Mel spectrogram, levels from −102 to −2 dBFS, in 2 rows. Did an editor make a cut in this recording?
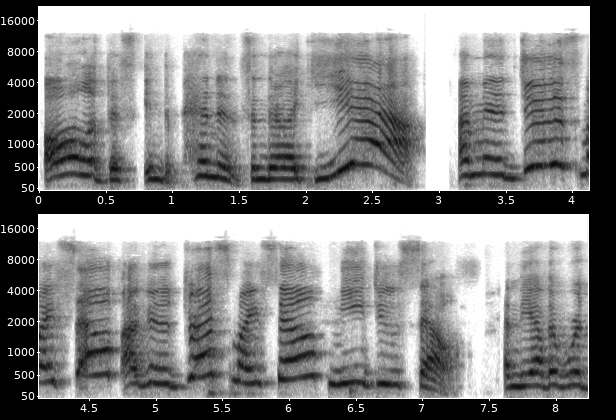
no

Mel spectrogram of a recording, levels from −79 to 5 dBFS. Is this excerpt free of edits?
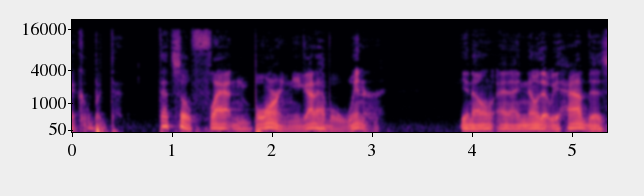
yes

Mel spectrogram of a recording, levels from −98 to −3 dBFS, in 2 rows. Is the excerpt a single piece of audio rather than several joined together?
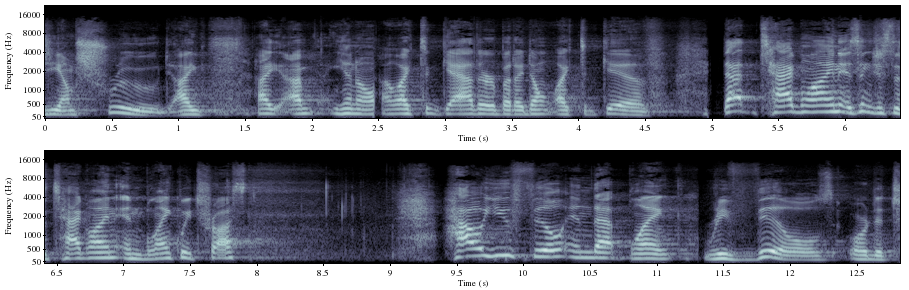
no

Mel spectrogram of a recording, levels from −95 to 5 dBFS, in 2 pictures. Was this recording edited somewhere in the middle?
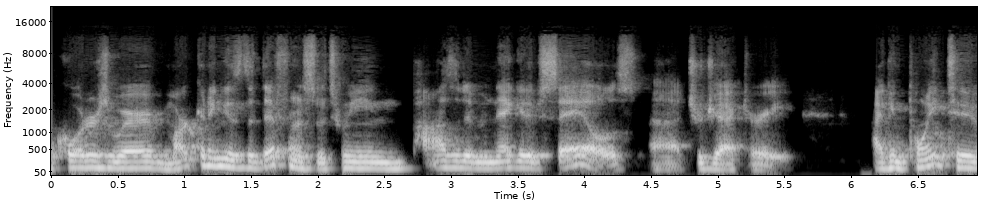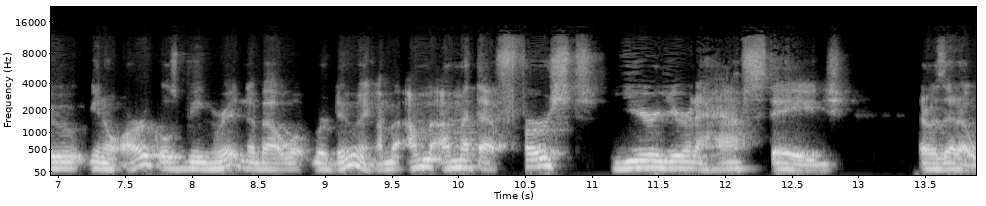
no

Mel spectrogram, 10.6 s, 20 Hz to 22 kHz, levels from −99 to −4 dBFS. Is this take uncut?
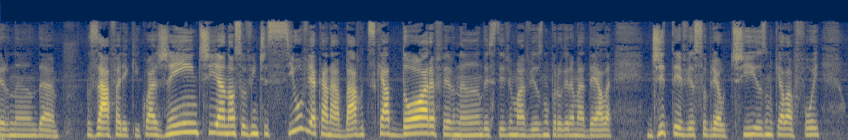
yes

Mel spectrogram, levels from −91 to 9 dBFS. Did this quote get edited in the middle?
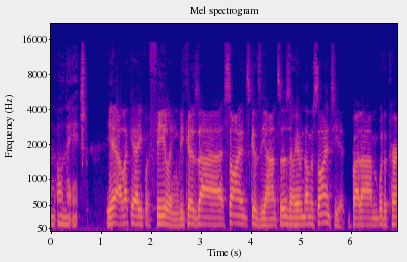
no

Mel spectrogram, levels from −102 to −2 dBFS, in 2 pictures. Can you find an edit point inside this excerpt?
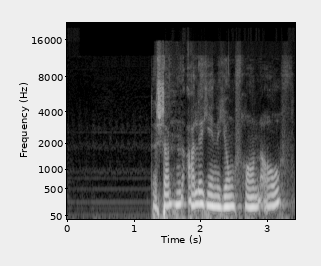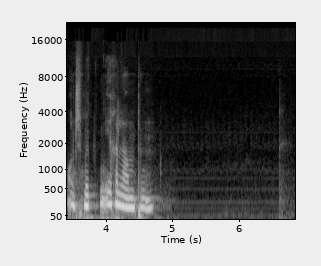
yes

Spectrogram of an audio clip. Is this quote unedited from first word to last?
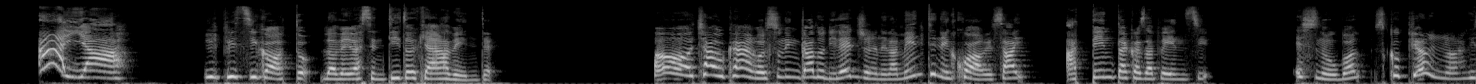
yes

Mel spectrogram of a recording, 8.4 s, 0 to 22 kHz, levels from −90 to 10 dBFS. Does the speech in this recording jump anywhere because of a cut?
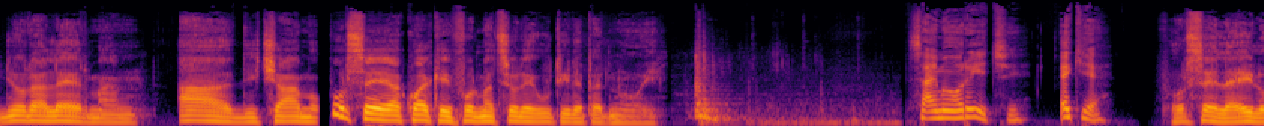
yes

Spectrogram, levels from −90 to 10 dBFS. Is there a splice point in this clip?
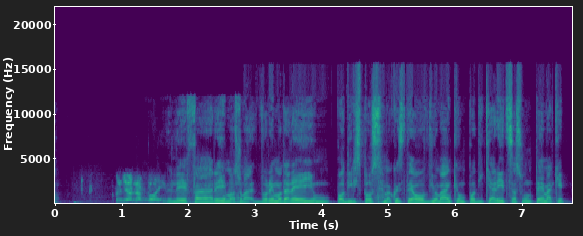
no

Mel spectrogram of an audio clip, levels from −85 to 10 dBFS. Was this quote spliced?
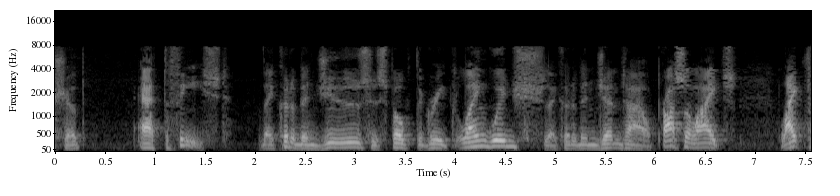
yes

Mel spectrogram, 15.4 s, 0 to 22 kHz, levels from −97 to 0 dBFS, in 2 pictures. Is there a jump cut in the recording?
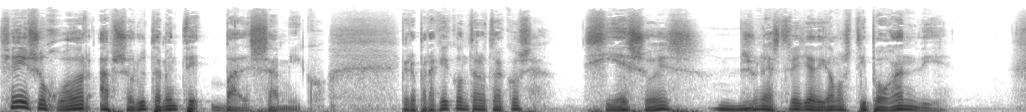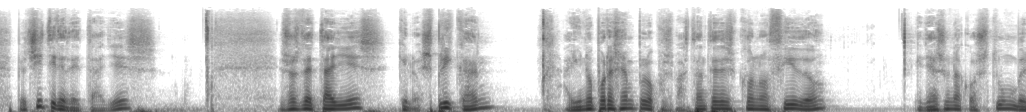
yes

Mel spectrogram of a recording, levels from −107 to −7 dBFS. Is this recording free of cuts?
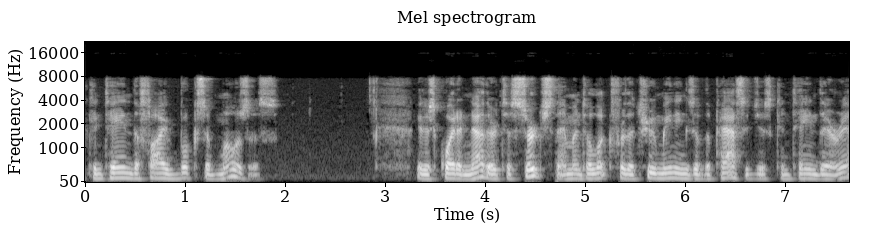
no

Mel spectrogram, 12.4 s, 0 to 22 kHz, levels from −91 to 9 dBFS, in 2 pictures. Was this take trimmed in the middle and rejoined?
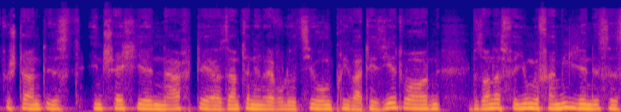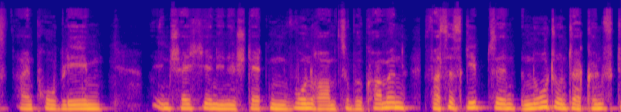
yes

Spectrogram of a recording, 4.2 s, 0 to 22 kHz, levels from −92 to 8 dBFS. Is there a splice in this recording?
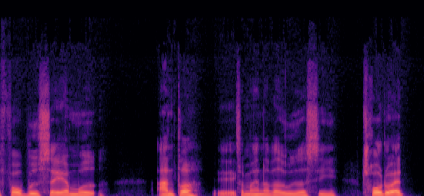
yes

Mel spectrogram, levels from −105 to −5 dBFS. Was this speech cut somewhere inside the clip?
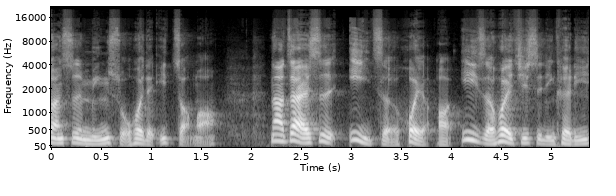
yes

